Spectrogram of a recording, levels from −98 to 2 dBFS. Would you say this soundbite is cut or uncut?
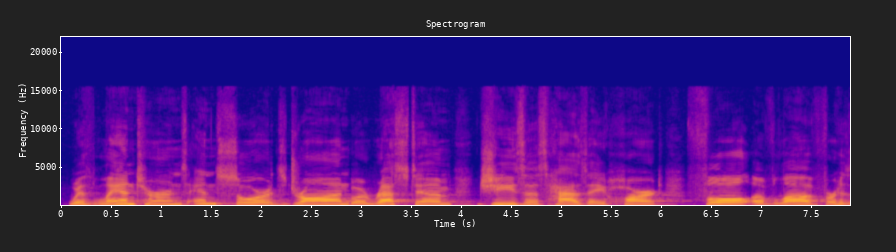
cut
